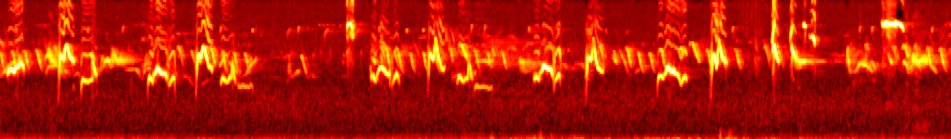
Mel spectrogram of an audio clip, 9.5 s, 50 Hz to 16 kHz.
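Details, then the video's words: Gray catbird in Bowdoinham, Maine, 16 May 2020, singing a continuous medley of squeaky, warbling and chattering notes with slurred downward whistles, phrases repeating roughly every second, against quiet low noise. "The many sounds of the Catbird"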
